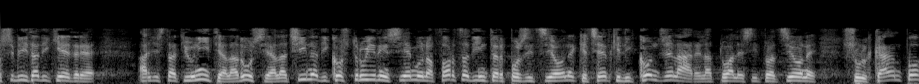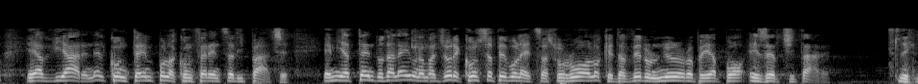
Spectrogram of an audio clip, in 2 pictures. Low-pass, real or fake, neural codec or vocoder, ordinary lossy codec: 5.4 kHz; real; none; none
